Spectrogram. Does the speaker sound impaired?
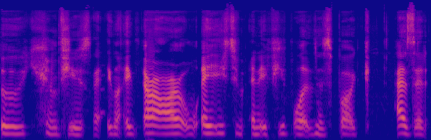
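Yes: spasmodic dysphonia; diagnosed after praying for normal voice, repeated Botox injections silenced voice.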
